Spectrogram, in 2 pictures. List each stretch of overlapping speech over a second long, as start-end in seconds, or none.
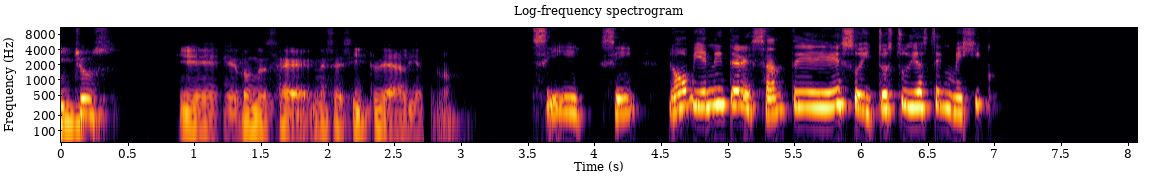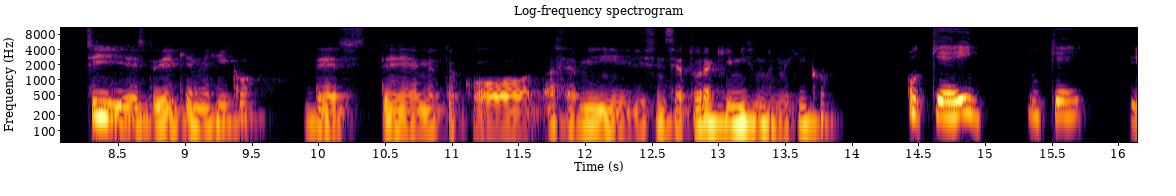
none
